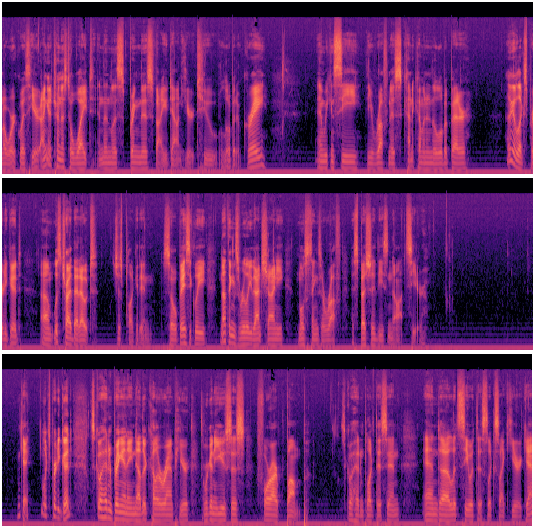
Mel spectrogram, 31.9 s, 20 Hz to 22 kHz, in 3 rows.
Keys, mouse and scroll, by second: 1.3 click, 1.8 click, 2.3 click, 11.2-13.4 middle drag, 13.4-16.4 drag, 19.2 ctrl+shift+click, 20.7-21.7 middle drag, 21.7 click, 22.4 middle click, 22.9 shift+a, 28.5-30.4 alt+right drag, 30.4 ctrl+shift+click.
